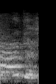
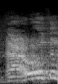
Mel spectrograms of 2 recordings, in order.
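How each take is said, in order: First: The middle consonant is a plain 'd' sound. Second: The middle consonant is a soft 'th' sound. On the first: I return. The speaker calls it wrong. "je reviens" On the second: I seek protection. The speaker calls it right. "je me protège"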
